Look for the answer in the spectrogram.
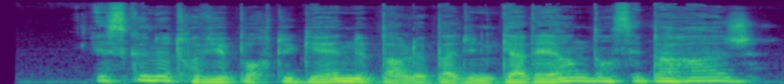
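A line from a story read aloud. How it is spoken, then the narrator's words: Sudden exclamation. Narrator (French): s'écria Gaud tout à coup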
